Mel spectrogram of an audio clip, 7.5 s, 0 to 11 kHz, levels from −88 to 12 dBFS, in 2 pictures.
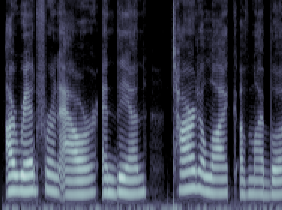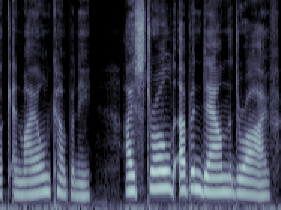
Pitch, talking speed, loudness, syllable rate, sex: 190 Hz, 185 wpm, -17 LUFS, 4.6 syllables/s, female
